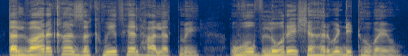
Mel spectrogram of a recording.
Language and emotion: Sindhi, neutral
